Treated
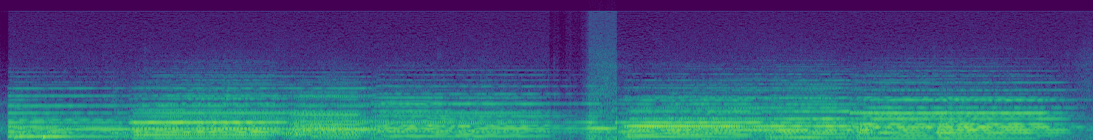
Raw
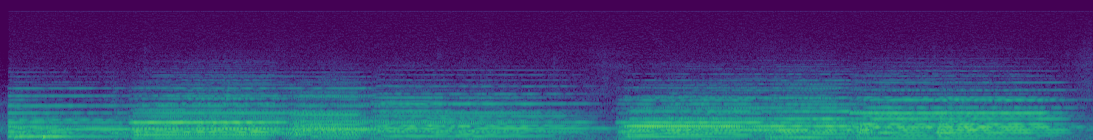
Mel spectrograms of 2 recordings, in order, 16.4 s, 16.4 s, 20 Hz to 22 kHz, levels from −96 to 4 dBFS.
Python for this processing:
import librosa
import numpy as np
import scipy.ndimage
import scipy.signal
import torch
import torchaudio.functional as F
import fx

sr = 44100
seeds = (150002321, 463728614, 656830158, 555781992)

y = fx.over_compress(x, sr, threshold_db=-42.0, ratio=-0.5, at=(8.23, 9.24), fade=0.02)
y = y * librosa.db_to_amplitude(8.0)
